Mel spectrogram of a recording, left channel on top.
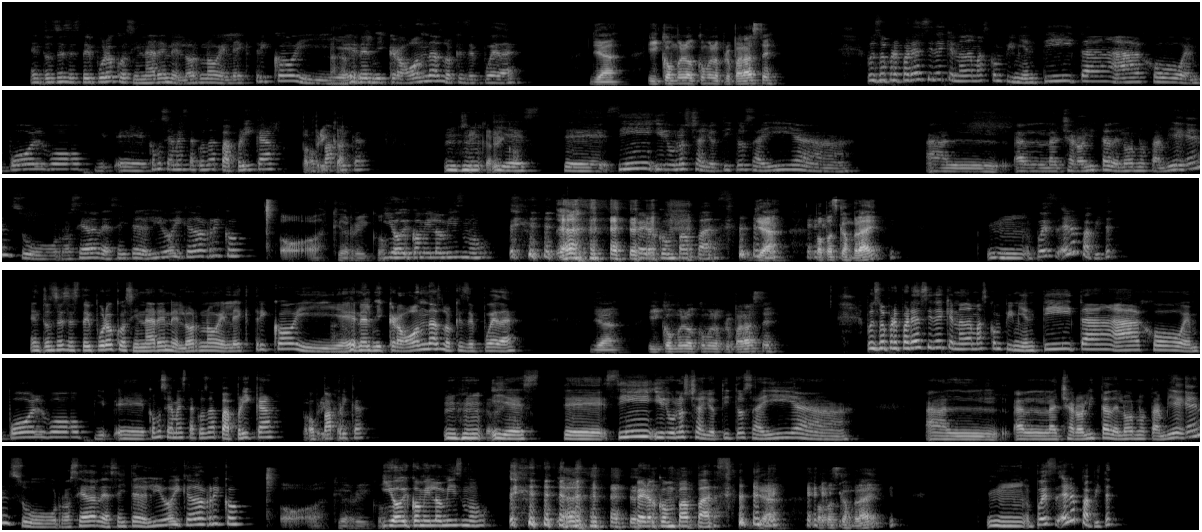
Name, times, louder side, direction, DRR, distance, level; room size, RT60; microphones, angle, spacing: voice 1, 0.3-5.1 8.4-14.7 15.0-15.6 16.4-17.3 17.6-20.5 21.2-26.4 27.8-29.8 30.3-31.7 32.0-32.1 33.8-35.0, right 6 dB, 70° right, 0.3 m, -29 dB
voice 2, 6.5-7.7 15.1-15.4 16.9-17.0 26.7-27.8 29.5-30.9 31.5-31.7 32.1-32.7, left 4 dB, 55° left, 0.4 m, -27 dB
2.7 x 2.1 x 2.6 m
head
